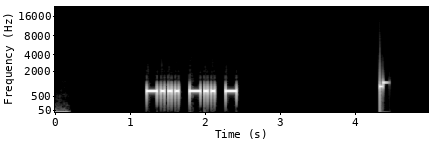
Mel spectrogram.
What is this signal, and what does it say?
Morse code, heard as a keyed tone, about 25 wpm, 700 Hz. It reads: BDT
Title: USA Call Sign Postfixes - 3 Letters 25wpm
